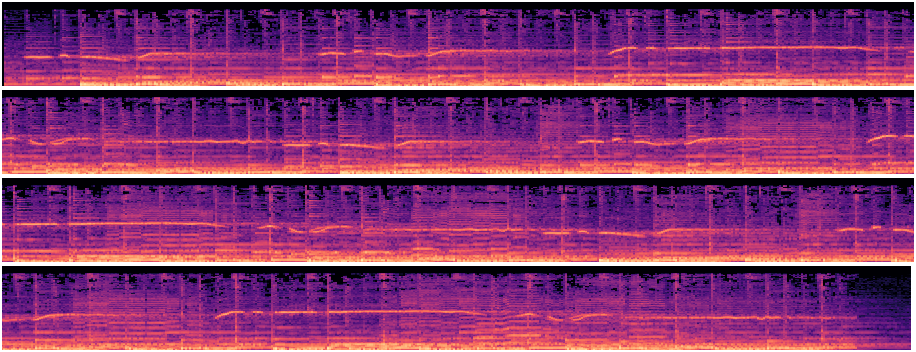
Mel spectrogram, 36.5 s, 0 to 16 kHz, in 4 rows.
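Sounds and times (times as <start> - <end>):
romantic flute music: 0.0 - 36.4.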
